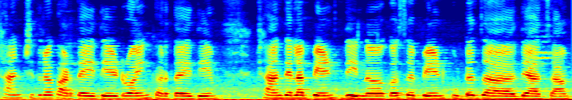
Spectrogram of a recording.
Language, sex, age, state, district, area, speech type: Marathi, female, 18-30, Maharashtra, Thane, rural, spontaneous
